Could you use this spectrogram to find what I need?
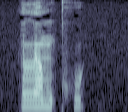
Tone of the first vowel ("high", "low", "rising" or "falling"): low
